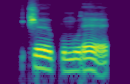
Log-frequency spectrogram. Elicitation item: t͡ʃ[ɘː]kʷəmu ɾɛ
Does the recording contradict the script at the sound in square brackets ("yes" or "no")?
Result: no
